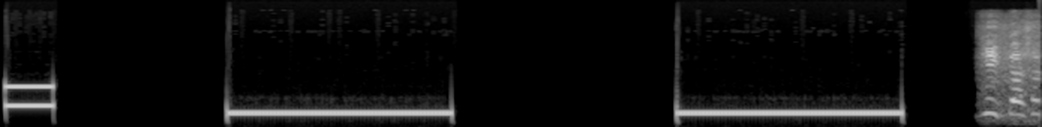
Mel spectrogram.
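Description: A phone call rings out on the line: a short two-tone beep, then two long, steady tones separated by silence, loud and clean, before a voice begins speaking at the end.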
